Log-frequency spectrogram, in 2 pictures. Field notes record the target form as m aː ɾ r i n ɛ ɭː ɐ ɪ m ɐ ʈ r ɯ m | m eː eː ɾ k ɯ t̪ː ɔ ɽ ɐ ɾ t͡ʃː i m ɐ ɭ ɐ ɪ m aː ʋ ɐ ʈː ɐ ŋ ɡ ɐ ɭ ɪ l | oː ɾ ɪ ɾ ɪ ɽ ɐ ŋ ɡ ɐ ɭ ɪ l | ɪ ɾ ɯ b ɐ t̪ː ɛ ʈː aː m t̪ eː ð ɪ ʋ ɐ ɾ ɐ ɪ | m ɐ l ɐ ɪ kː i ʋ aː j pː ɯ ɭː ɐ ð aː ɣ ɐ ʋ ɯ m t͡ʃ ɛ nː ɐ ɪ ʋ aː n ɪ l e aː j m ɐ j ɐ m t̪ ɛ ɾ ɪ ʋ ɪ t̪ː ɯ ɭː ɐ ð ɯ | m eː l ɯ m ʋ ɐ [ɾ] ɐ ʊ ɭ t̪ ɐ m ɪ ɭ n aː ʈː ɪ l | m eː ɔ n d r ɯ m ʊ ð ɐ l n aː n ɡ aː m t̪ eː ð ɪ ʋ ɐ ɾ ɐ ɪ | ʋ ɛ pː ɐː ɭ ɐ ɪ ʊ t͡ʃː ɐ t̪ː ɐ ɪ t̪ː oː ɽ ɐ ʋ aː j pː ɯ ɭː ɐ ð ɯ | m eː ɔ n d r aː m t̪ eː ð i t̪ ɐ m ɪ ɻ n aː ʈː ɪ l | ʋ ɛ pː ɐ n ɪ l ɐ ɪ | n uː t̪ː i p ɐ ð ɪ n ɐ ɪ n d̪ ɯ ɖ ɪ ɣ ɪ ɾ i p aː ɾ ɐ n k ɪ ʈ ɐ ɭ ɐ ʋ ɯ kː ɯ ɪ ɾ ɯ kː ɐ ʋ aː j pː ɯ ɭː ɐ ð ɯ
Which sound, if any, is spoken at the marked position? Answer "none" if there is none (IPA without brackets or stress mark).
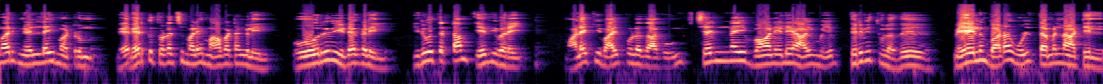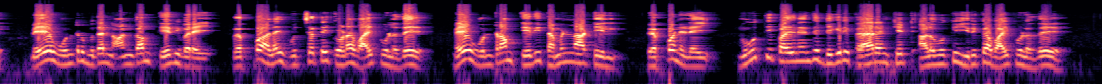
ɽ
